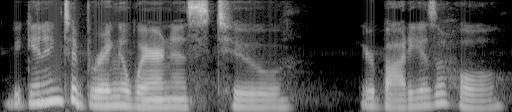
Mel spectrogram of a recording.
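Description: Low, mellow woman guiding meditation. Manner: slow, measured phrases with long pauses. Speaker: meditation teacher. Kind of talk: guided body scan meditation.

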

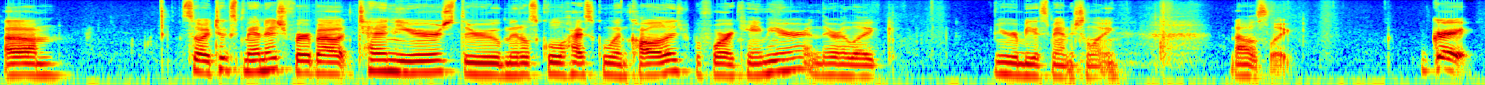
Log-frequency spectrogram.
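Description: A young woman from New York chats as a guest, wry and easygoing, with plenty of fillers. Her voice sits low for a woman. She talks about herself in a relaxed interview. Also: moderate pace, pauses often. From New York, USA. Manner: chatty and wry, many fillers. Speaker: guest, Marine Spanish linguist. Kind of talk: casual interview chat.

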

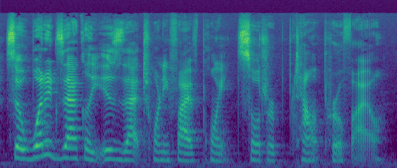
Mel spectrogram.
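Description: A woman's voice: medium pitch, normal speed. A woman hosting a podcast, asking guests curious, friendly questions. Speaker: podcast host. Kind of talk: interviewing.

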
